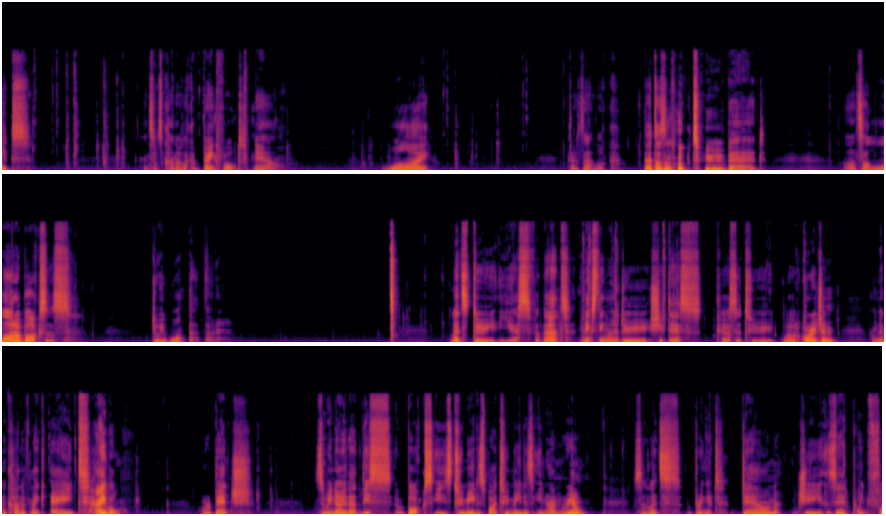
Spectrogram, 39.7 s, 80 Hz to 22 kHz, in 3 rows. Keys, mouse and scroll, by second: 0.5 right click, 0.8 shift+right click, 1.5 shift+d, 3.6 shift+d, 7.1-7.4 scroll up 2, 7.4 z, 8.2-8.5 scroll up 2, 8.5-11.5 middle drag, 12.5-19.3 middle drag, 19.3 scroll down 2, 19.6-20.1 middle drag, 20.4-21.5 middle drag, 21.5-21.8 scroll down 2, 21.8-22.4 shift+middle drag, 22.4 shift+s, 24.1 shift+s, 25.2 shift+a, 28.1 KP_7, 28.5 Tab, 30.3 g, 31.6 middle click, 32.0-32.4 scroll up 2, 32.4-37.1 middle drag, 37.1 click, 37.6 right click, 38.4 g.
